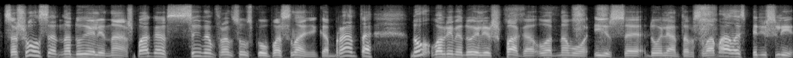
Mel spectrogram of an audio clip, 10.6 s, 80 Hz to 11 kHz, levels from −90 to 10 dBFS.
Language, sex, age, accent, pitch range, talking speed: Russian, male, 50-69, native, 130-185 Hz, 120 wpm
